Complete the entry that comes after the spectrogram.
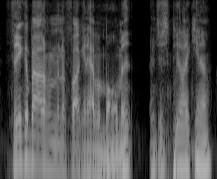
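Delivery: normal talking voice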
